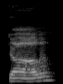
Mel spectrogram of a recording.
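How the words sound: The R sound is dropped. "a general Southern dropped R"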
